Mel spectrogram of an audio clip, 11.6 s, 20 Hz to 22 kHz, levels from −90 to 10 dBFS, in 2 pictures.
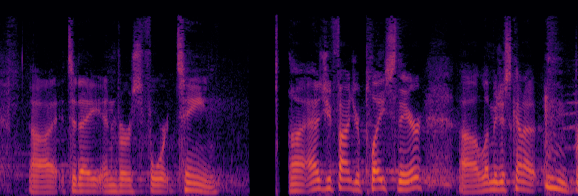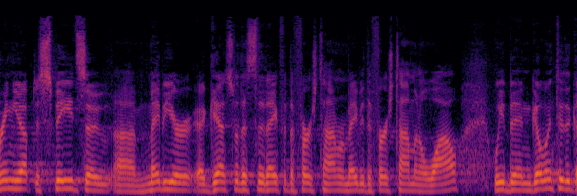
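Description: No technical faults are audible anywhere in this audio.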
